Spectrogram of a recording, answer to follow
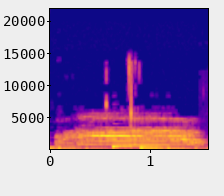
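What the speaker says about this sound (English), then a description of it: "my cat is in the room and making lots of noise" A pet cat named Shui meows loudly and close by in a room, one long drawn-out yowl with a wavering, strained pitch and no other sounds around it.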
